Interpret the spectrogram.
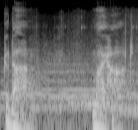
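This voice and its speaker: An actor voicing a big, laid-back horned warrior in a video game, blunt, casual and unhurried. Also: male voice, low-pitched, music in the background. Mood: tender.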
